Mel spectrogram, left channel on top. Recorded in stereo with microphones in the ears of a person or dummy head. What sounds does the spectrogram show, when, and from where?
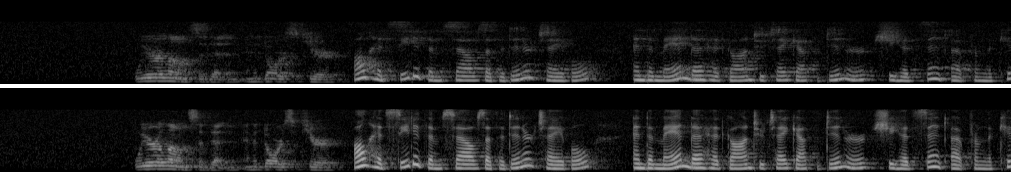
1.4 s a man speaking: 50° right (ahead or behind), 3 m
3.5 s a woman speaking: 40° right (ahead or behind), 0.5 m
